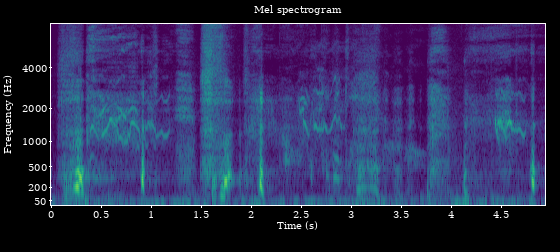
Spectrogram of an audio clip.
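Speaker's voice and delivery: long high-pitched giggle fit; high squealing laugh. Real, not acted. Guest book entry amuses her.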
